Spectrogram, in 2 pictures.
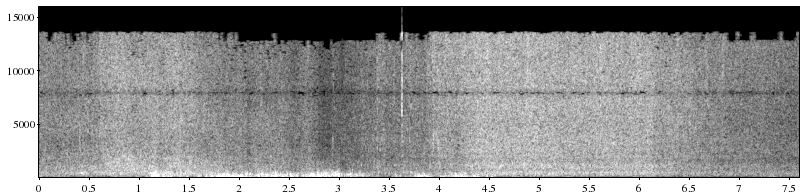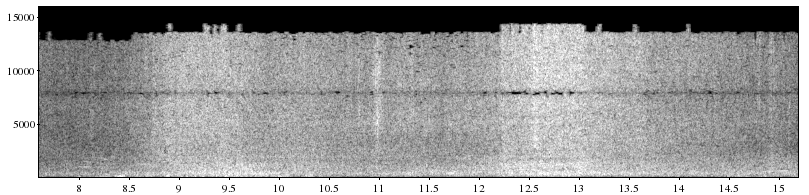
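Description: Ocean surf washing on the shore, swelling twice in the second half as waves come in. Wind buffets the microphone with gusty rumbles in the first few seconds.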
